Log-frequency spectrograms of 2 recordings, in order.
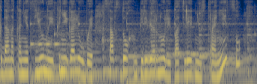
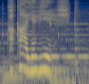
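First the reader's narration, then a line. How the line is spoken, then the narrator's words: Excited. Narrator (Russian): взволнованно сказал Лемах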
